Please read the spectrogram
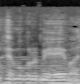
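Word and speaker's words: HbA1c: よく健康診断とかで出される血糖値とかヘモグロビン A1C とかっていうのもあると思うんですが、この違いについても教えていただけますか。 – ヘモグロビン A1C ってのは非常に大事なんですけど、まあこれは英語で書いてあるんでね、ちょっと HB の AHC って書いてあるんですけど、これもヘモグロビン A1C って読むんですけども、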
